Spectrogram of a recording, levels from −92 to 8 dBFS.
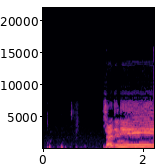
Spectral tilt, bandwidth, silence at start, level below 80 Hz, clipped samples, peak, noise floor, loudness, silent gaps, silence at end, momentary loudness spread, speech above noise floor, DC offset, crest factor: -3.5 dB/octave; 8 kHz; 0.1 s; -64 dBFS; under 0.1%; -6 dBFS; -72 dBFS; -19 LUFS; none; 0 s; 6 LU; 53 dB; under 0.1%; 16 dB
